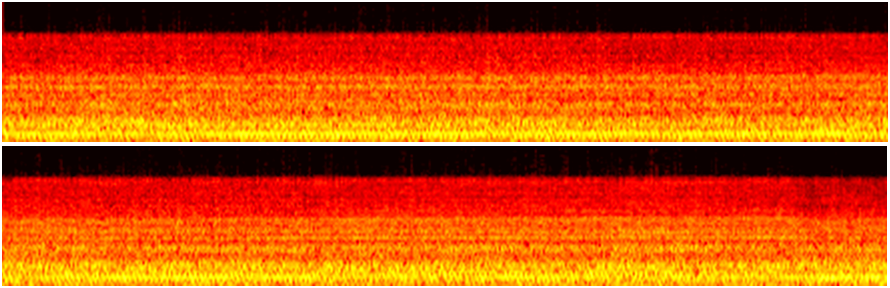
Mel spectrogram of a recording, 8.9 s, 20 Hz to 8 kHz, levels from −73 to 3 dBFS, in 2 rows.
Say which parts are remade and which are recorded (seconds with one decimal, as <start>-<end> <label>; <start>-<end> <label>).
0.0-4.1 recorded; 4.1-4.9 remade; 4.9-6.0 recorded; 6.0-8.9 remade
